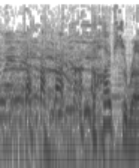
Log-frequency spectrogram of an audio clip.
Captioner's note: William laughs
